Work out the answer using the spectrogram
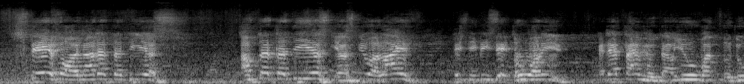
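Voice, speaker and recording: A man's voice: sits high, echoey room, recorded from a distance, low-quality recording. A man with a Singaporean accent giving an impassioned political speech at a protest rally, in colloquial Singlish full of rhetorical questions. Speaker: protest rally speaker and emcee. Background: crowd and ambient noise.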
